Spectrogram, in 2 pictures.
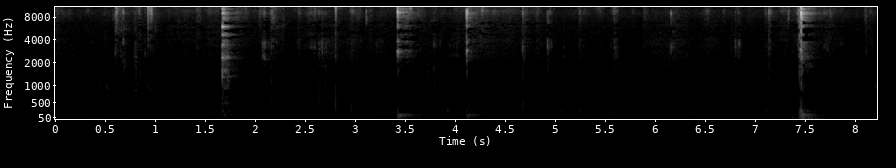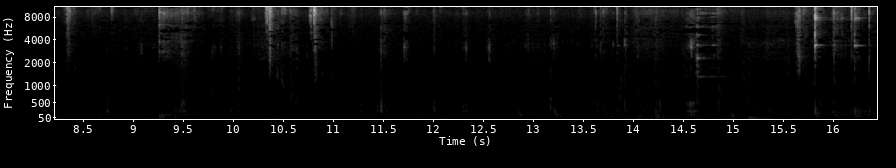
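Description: Close-up eating sounds: chewing and crunching of fried rice and fried fish, with scattered sharp clicks and knocks of a spoon against a ceramic bowl, the loudest knock about seven and a half seconds in.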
